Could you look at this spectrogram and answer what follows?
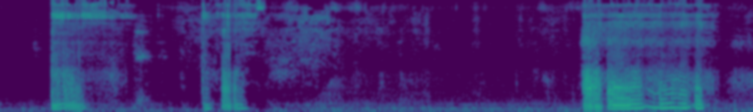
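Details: A sleeping female Cavalier King Charles Spaniel, seemingly dreaming and hard to wake for about two minutes, gives loud, rough snorts and a drawn-out groaning snore, with quiet room noise between them: snoring.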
